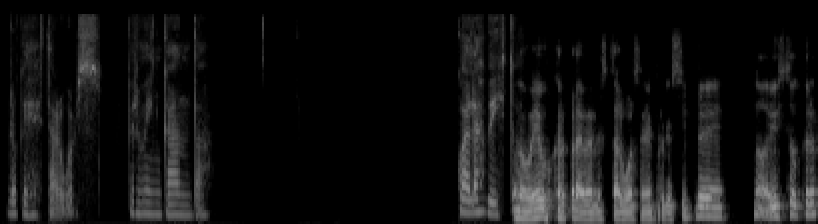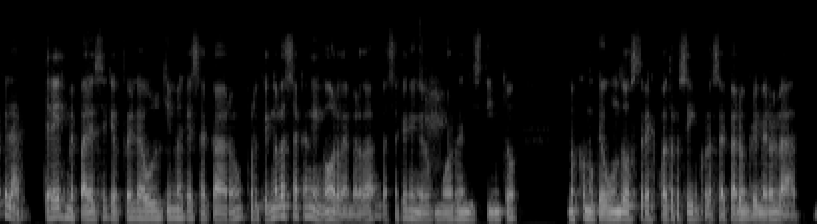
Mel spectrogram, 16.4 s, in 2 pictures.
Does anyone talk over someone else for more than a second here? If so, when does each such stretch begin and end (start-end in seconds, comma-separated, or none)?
none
